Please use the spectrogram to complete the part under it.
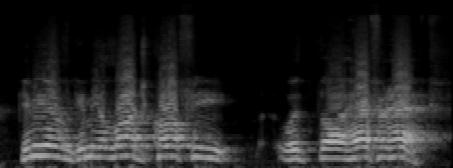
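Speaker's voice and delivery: loud, high shout. Retelling ordering coffee from a loud man, retelling own yelling. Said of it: "Suddenly, I'm yelling because he's yelling".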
